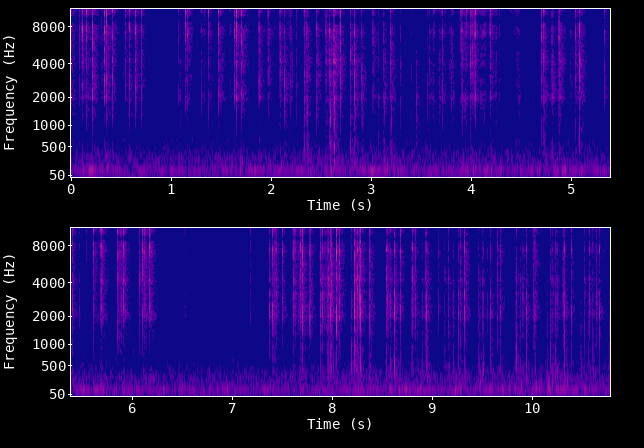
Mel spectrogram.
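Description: Long nails scratch across the label and the metal screw-cap top of a filled plastic tube. The result is quiet, rapid bursts of bright, crisp scratching clicks over a steady low hum, with a brief lull before the scratching picks up again.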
